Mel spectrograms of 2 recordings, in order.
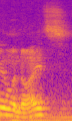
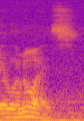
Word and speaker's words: Illinois: was like oh yeah so I live in Illinois and I'm like oh nice I'm like wait you know it's pronounced Illinois he's like no I didn't and I'm like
